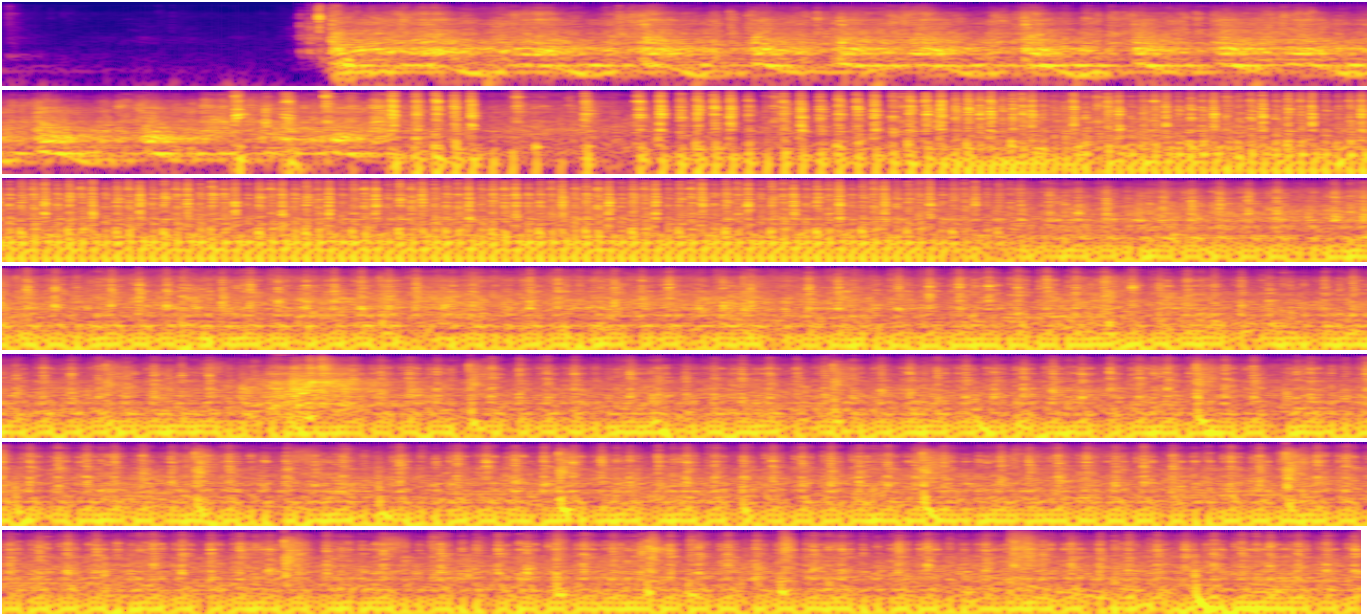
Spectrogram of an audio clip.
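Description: Tractor engine cranked over by its starter for about five seconds, catching about six seconds in. It runs at a raised speed at first, then settles into steady running about twelve seconds in.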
